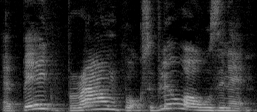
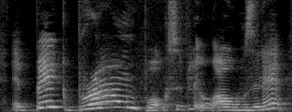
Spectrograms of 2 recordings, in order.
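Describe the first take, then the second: First: Louder, matter-of-fact Bill; Bill describes the box to Betty, matter-of-fact; Burglar Bill. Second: Higher, wondering woman's echo; Betty echoes Bill, higher and wondering; Burglar Betty. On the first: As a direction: lay it out plainly for her. Bill's line, then Betty echoes. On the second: Betty repeats Bill's line. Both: Acted.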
